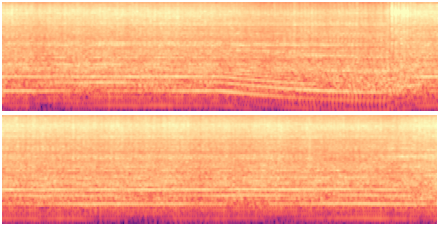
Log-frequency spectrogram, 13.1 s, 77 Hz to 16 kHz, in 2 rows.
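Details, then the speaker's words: Husqvarna YTH18542 riding mower after deck rebuild with new parts, old belt refitted; engine dips briefly under load then recovers and runs evenly, cranks, cuts, no squeal; job successful, though mower still shakes. "okay it cranks it cuts it goes doesn't squeal so i'm gonna say the job is a success it works"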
